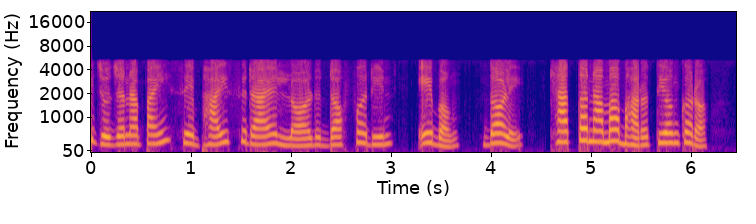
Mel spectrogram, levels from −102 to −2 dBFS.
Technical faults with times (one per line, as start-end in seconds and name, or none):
0.00-6.45 4-bit ADPCM compression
